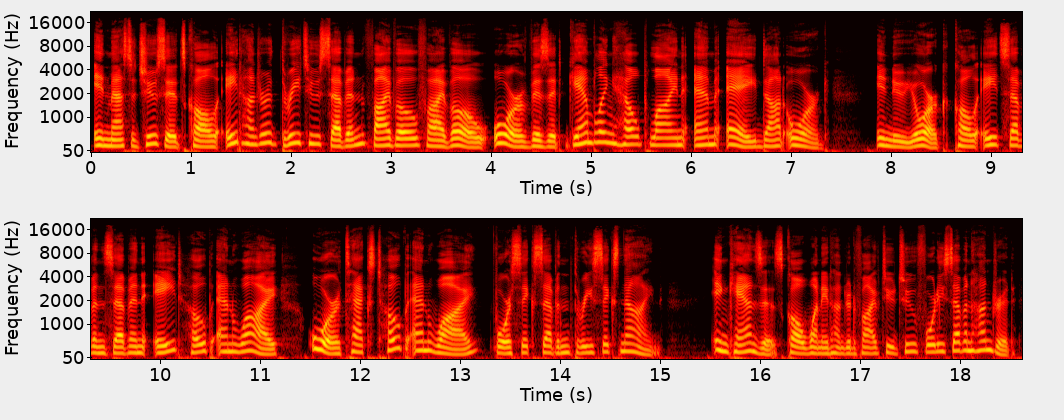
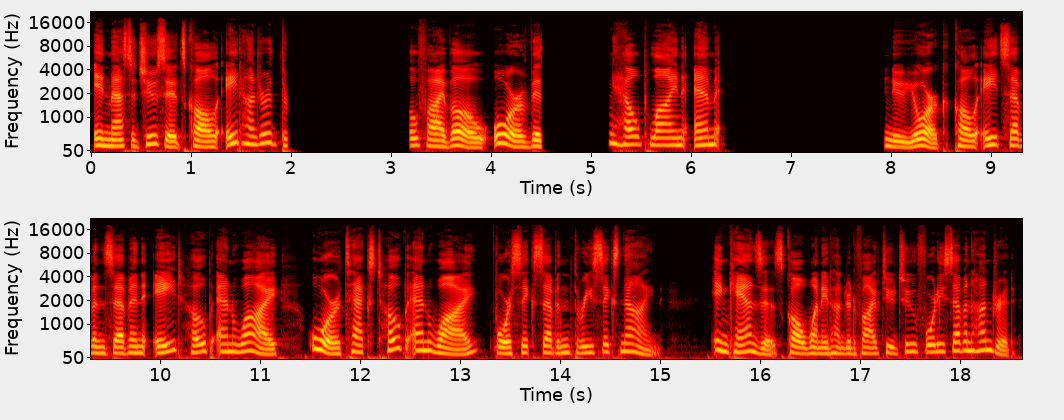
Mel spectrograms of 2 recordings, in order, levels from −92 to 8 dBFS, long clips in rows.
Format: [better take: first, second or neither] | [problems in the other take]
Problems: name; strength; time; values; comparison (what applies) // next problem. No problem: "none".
first | audio cutting out; at 2 s for 1 s, at 4.5 s for 0.5 s and at 6.5 s for 1.5 s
